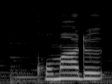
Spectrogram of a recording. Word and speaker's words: 困る: 코와 마루를 붙이면 코 마루 코마루 일본어 발음인 코마르 코마루와 연결됩니다.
